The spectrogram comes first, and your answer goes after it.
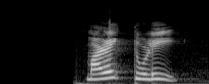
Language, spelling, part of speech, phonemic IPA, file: Tamil, மழைத்துளி, noun, /mɐɻɐɪ̯t̪ːʊɭiː/, Ta-மழைத்துளி.ogg
- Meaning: raindrop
